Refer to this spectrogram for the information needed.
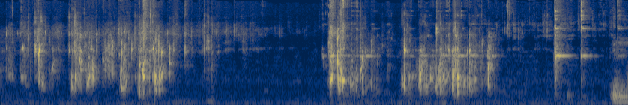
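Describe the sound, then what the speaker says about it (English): A paintbrush used for acrylic painting is rinsed in a water container, making soft drips, swishes and glassy clinks in short bursts separated by a quiet pause. "All right, so I'm going to wash my brush."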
